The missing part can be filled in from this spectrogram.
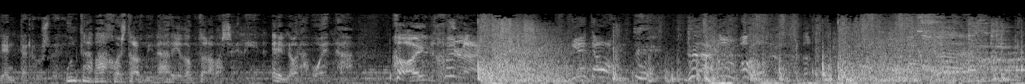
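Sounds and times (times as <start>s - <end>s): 
speech: 0.0s - 10.0s
busy dense film soundtrack: 0.0s - 10.2s
sharp booming gunshots in a film scene: 4.8s - 5.9s, 8.2s - 9.9s.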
